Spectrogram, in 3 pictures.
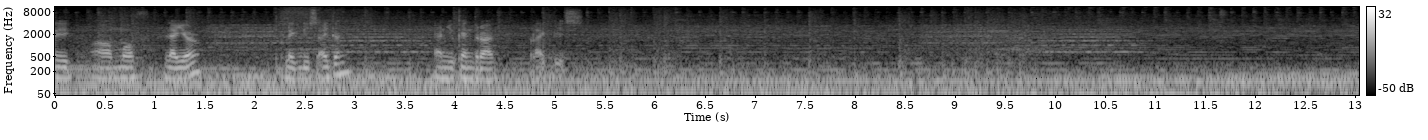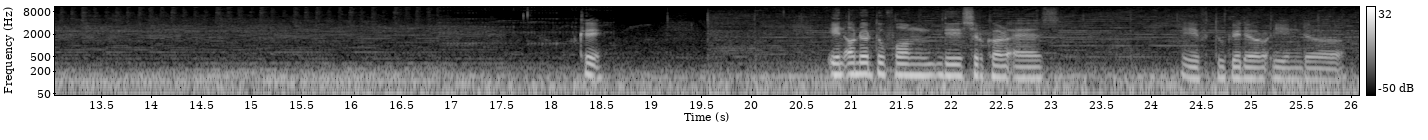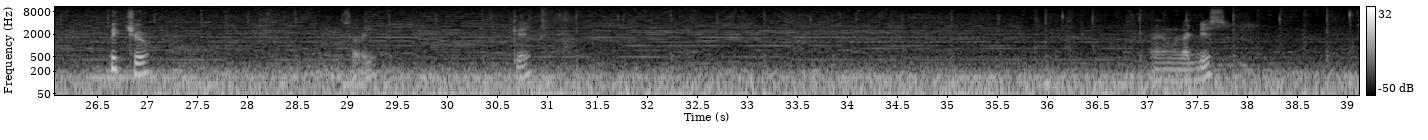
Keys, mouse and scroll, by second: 2.9 click, 4.3-6.6 drag, 6.7-17.9 drag, 26.0 click, 27.8 scroll up 1, 27.9-28.6 scroll down 2, 28.6-29.9 scroll down 1, 29.9 scroll down 1, 32.2 click, 36.8 click, 38.4 click.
